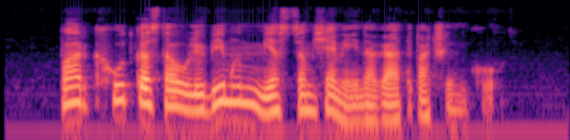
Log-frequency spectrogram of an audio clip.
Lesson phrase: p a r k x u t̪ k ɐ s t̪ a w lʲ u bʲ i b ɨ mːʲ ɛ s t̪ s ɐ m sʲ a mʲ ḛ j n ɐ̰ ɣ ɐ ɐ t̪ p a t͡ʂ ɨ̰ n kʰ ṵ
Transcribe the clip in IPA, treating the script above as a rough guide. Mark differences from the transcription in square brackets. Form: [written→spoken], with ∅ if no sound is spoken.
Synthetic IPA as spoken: p a r k x u t̪ k ɐ s t̪ a w lʲ u bʲ i [b→m] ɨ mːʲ ɛ s t̪ s ɐ m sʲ a mʲ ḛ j n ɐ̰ ɣ ɐ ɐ t̪ p a t͡ʂ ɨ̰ n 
